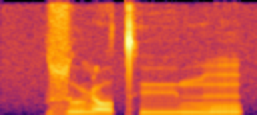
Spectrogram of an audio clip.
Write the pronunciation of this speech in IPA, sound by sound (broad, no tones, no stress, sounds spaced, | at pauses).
z u ɳ ɔ t̪ʰ yː m ũ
